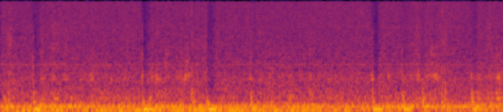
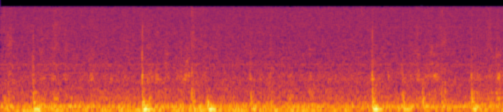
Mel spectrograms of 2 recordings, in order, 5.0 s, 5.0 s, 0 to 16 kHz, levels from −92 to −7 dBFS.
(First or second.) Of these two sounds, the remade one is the second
